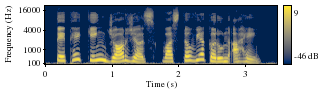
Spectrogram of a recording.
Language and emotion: Marathi, neutral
